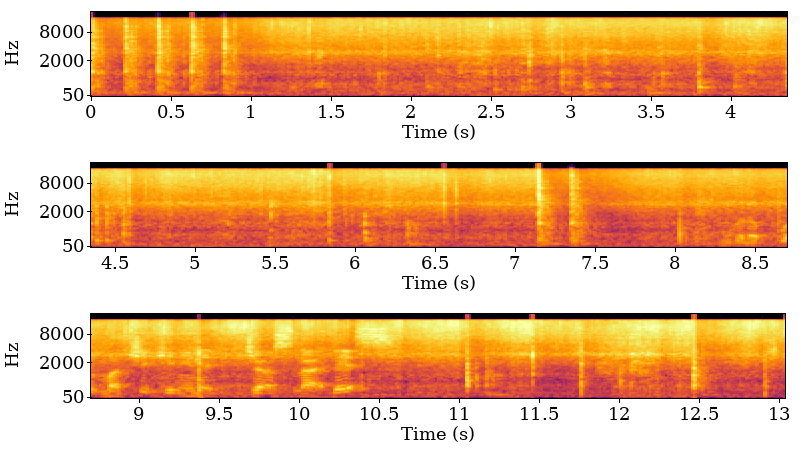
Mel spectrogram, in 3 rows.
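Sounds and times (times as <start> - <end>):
food sizzling in a pot: 0.0 - 13.0
wooden spoon scraping a pot: 1.2 - 6.4, 11.7 - 13.0.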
